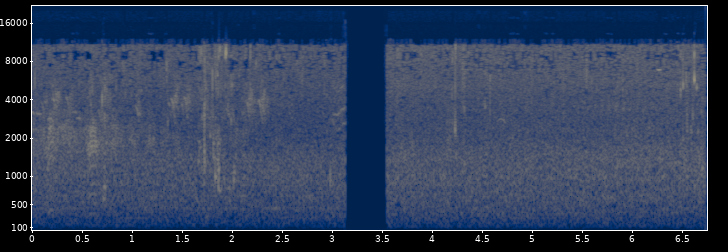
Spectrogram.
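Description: Ducks quacking repeatedly over a steady outdoor background, with a brief gap of silence midway through.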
